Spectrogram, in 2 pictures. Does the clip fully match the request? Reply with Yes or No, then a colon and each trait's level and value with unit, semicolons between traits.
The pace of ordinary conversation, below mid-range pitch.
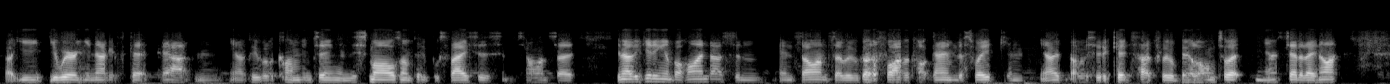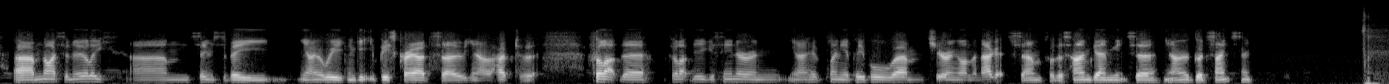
No: fast, 250 wpm; low, 110 Hz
